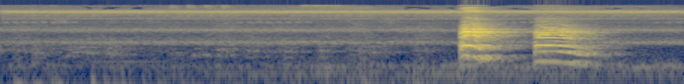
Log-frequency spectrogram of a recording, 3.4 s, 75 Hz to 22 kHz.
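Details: Tokay gecko, 27 May 2020, near the end gives a single loud two-part croak, a sharp first note followed quickly by a lower, drawn-out second note, after a stretch of quiet room hum.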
